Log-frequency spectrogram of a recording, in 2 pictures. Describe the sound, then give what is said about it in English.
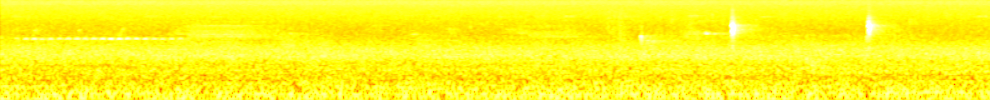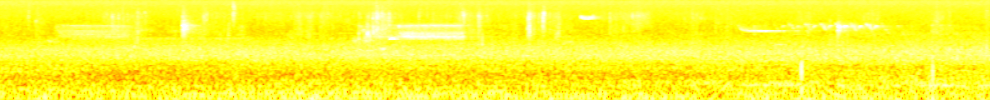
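A northern flicker calls several times, short high-pitched notes repeating at irregular intervals over a steady, heavy low rumble of background noise. No one speaks. “Northern flicker is very vocal today.”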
